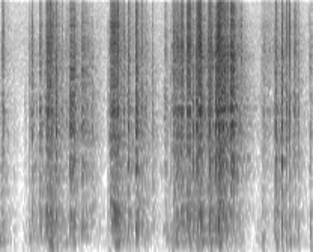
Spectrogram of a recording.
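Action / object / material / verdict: scrape / inflated latex balloon / latex / none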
